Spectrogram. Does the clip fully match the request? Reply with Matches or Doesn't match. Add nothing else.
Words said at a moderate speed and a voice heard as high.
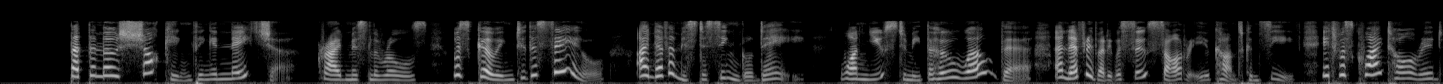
Matches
